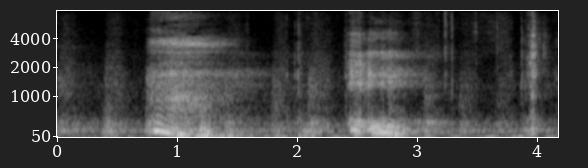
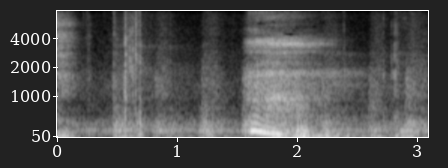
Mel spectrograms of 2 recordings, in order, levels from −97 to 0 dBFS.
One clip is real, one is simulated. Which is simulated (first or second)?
first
